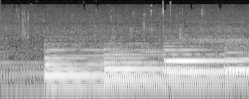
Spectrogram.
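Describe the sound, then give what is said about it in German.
A steady hiss of rain falling in the background, soft and continuous, beneath slow, sustained musical chords that shift every half second or so. No one speaks. “Und vielleicht lenkst du deine Aufmerksamkeit jetzt auf den Regen im Hintergrund und lass dir von diesem Regen einfach all das wegspülen.”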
